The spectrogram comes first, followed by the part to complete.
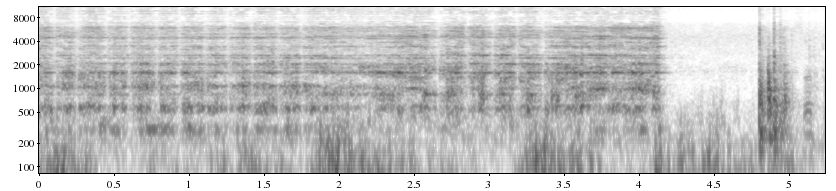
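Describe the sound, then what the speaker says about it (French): Close, steady rasping of a file worked back and forth along the wet edge of a stone slab for a pool terrace, in rhythmic strokes that stop near the end. "On la trempe ici dans l'eau et après on vient un petit peu limer"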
